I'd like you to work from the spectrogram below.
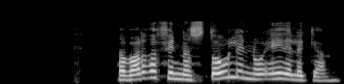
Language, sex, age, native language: Icelandic, female, 50-59, Icelandic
